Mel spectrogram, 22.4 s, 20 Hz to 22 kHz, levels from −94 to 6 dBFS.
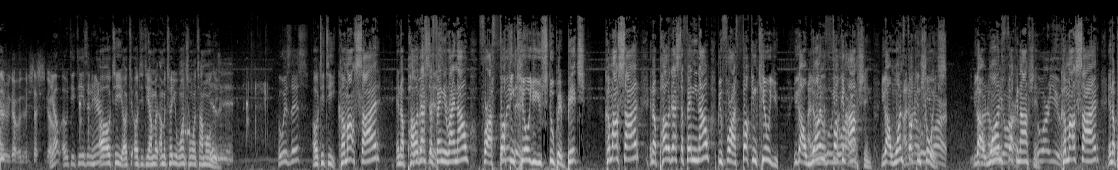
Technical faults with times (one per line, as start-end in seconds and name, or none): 15.53 compressed frames skipped
18.90 compressed frames skipped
